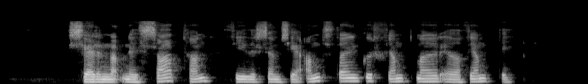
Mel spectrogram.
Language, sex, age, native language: Icelandic, male, 20-29, Icelandic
